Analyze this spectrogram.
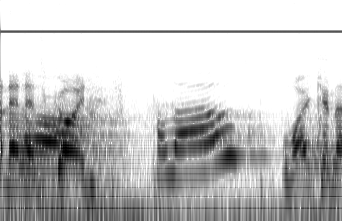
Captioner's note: high pitched ringing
